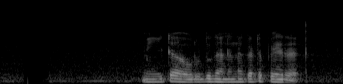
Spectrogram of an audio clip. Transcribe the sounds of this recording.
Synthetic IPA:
miːʈəawuɾud̪uɡanənəkəʈəpeːɾæt̪

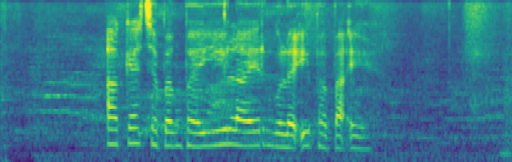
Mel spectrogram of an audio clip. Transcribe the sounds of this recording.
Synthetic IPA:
ʔakɛhd̥ʒ̥a̤b̥a̤ŋb̥a̤jilaɪrŋɡoleʔib̥a̤pa̰ʔe

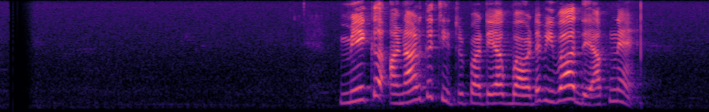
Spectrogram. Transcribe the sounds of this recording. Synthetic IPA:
meːkəʔanarɡət͡ʃit̪ɾəpaʈəjak̚baʋəʈəʋiʋaːd̪ejaknɛː

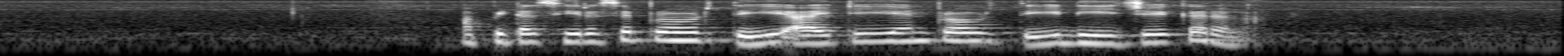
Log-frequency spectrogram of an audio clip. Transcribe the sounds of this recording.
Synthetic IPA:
ɐpiʈɐsiɾɐsepɾɐʋɾt̪iɐjʈienpɾɐʋɾt̪iɖiːd͡ʒeːkɐɾɐlɐ̰

